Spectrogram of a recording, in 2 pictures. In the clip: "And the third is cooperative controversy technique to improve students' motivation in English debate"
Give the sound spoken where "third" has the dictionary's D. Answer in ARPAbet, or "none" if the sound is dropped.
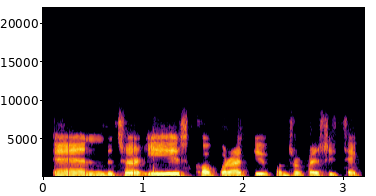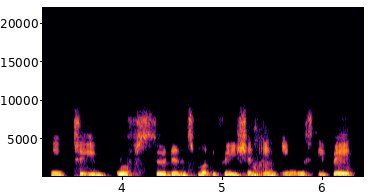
none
